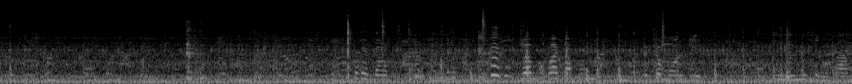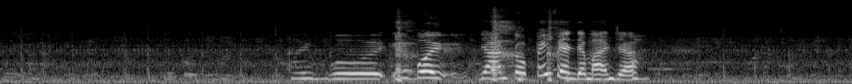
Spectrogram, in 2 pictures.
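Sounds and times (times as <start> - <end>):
faint voices: 0.0 - 17.0
van engine idling: 0.0 - 17.0.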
